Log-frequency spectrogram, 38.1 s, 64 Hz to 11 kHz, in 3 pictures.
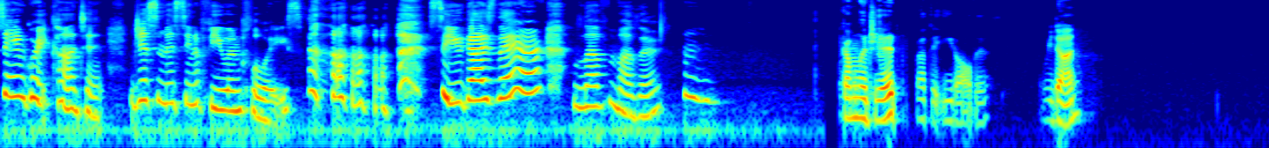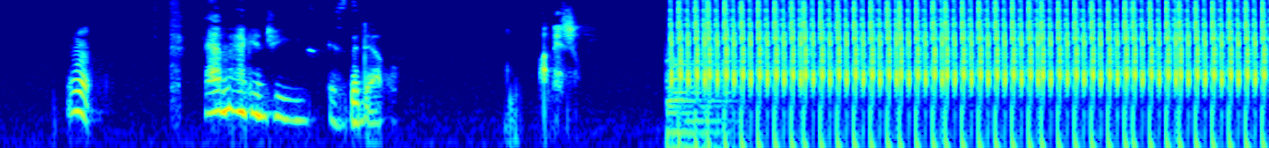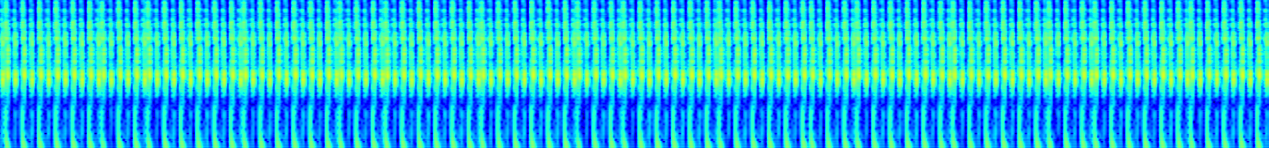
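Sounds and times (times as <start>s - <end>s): music with fast percussive beat: 19.4s - 38.0s.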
